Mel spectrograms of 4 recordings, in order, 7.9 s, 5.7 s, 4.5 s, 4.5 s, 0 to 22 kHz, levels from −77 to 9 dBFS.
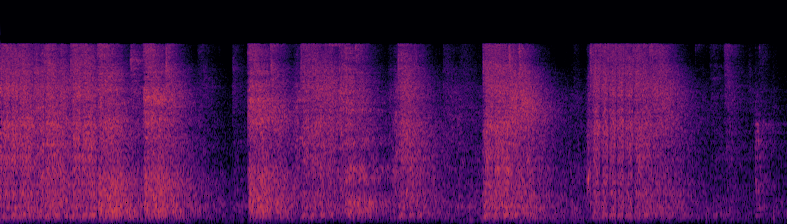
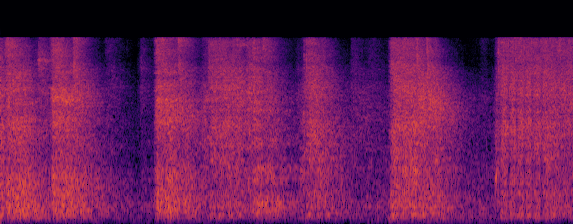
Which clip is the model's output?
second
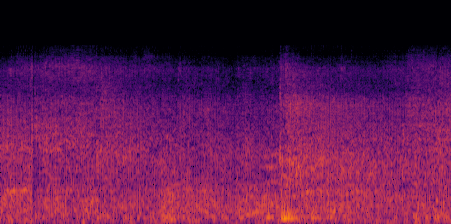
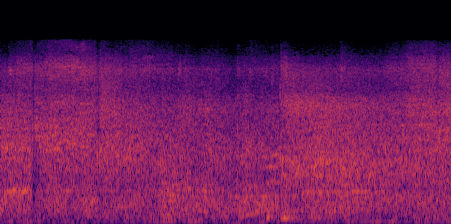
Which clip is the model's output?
first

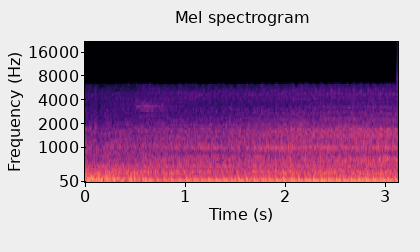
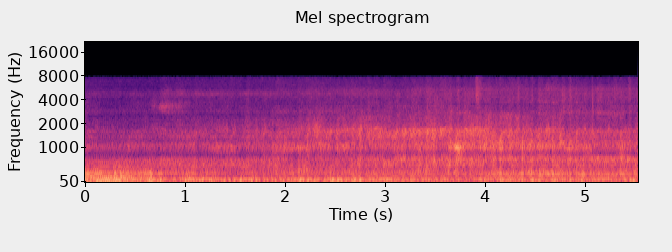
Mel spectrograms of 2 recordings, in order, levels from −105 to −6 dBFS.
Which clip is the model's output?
second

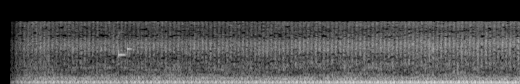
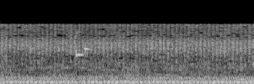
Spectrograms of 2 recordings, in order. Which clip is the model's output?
second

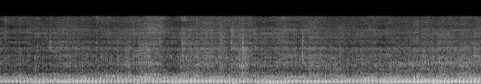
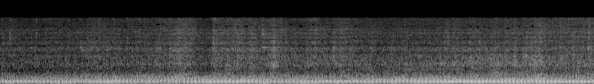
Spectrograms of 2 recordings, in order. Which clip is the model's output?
first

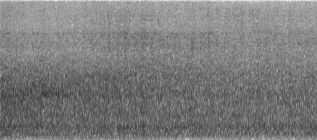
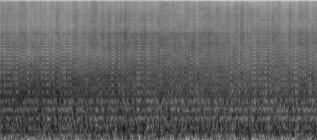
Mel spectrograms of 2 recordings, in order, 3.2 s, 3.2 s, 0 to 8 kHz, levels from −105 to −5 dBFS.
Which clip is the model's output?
second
